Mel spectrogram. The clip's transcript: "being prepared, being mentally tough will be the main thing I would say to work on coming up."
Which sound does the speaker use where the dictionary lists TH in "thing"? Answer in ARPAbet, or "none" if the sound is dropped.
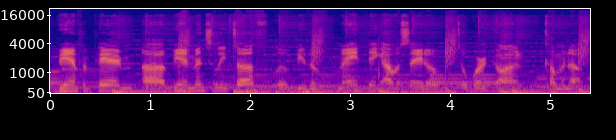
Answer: TH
